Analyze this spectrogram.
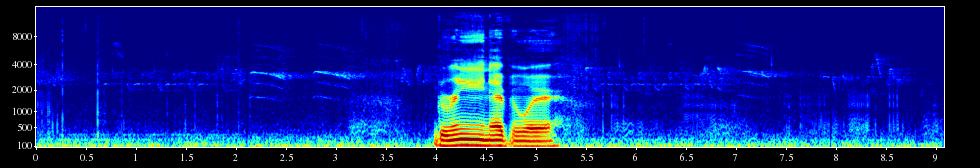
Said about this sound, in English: Out here enjoying God's creation and paddling around, doing some fishing. It's a beautiful morning. Birds are chirping. Water's nice and calm.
